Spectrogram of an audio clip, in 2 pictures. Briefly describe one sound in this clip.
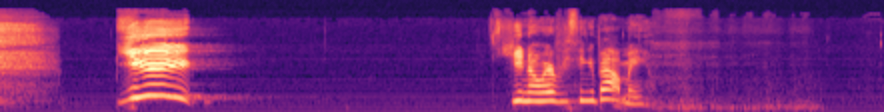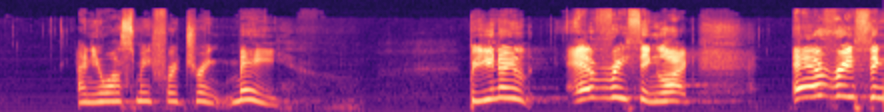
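A woman speaks with animation through a microphone, in short bursts with pauses.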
